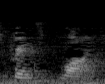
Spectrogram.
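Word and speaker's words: println: print and this is print Line Print Ln usually pronounce print line so it turns out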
